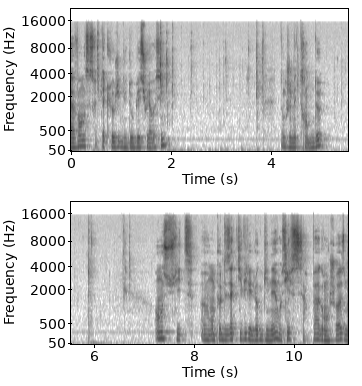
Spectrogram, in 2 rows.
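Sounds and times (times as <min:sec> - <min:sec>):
computer keyboard keystrokes: 0:01.7 - 0:06.8.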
